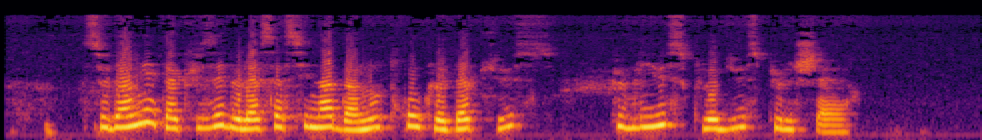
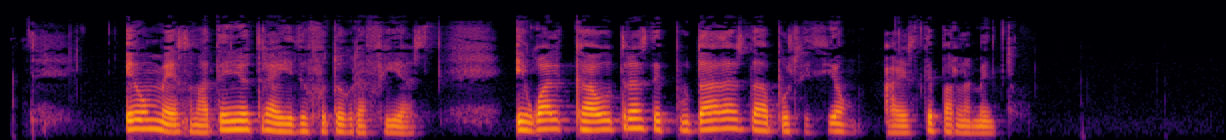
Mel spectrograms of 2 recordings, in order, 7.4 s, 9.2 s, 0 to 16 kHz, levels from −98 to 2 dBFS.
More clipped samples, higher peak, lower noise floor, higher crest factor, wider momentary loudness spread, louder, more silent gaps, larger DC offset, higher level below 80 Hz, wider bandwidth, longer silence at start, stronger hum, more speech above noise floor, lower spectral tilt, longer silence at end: neither; first, 0 dBFS vs -4 dBFS; second, -55 dBFS vs -79 dBFS; second, 12 dB vs 22 dB; about the same, 10 LU vs 11 LU; first, -12 LUFS vs -23 LUFS; neither; neither; first, -52 dBFS vs -74 dBFS; first, 11.5 kHz vs 10 kHz; second, 0.35 s vs 0.95 s; neither; second, 44 dB vs 56 dB; first, -7.5 dB/octave vs -6 dB/octave; second, 1 s vs 1.75 s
